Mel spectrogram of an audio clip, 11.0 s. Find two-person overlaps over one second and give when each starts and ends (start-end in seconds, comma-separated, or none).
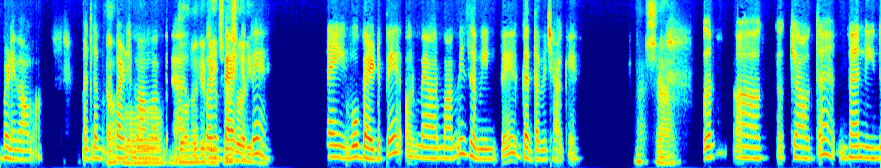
1.4-3.3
